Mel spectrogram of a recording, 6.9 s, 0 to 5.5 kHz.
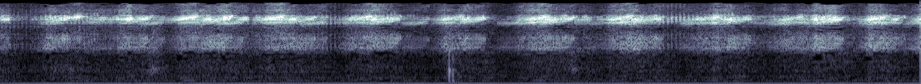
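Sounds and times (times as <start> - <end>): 
dense chorus of frogs croaking at night: 0.0 - 6.9.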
